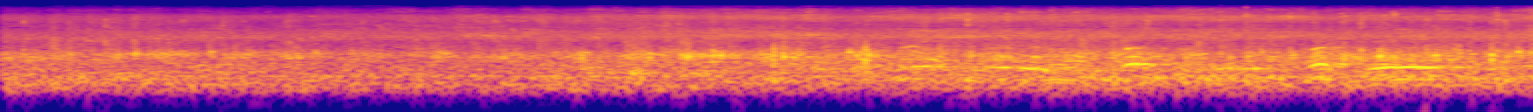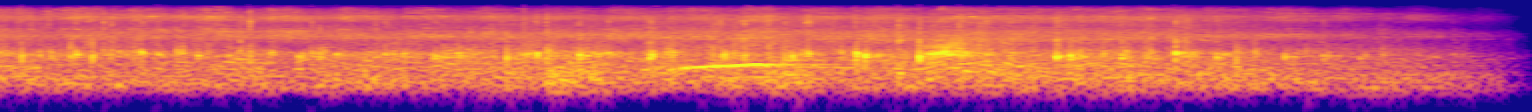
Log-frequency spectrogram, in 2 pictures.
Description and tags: horse-drawn carriage (with bells) passes by, voices
south-spain, horse-bells, field-recording, ambiance, seville, city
